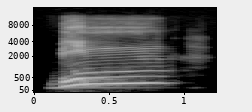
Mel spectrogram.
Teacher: No jerking sound because the noon is sounded. The sound is coming through the nose, right? The nasal sound. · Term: noon with a sukoon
